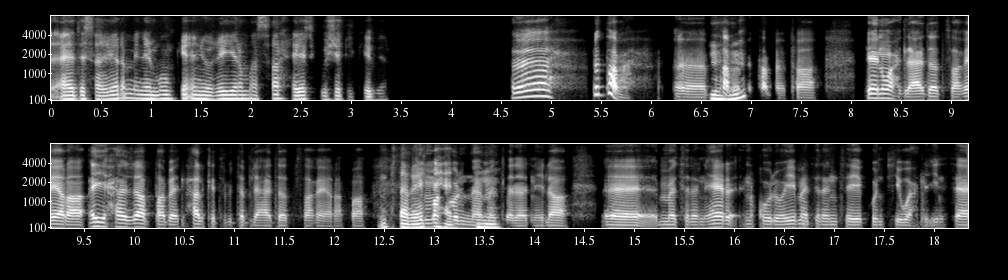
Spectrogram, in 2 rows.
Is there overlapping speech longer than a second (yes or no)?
yes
